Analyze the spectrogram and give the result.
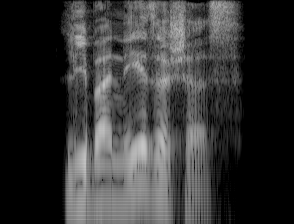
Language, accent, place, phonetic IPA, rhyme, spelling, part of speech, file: German, Germany, Berlin, [libaˈneːzɪʃəs], -eːzɪʃəs, libanesisches, adjective, De-libanesisches.ogg
- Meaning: strong/mixed nominative/accusative neuter singular of libanesisch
